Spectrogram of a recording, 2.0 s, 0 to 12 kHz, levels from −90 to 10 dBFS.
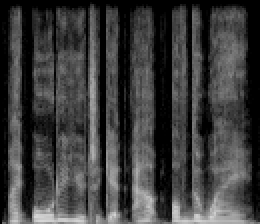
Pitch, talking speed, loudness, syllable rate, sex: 210 Hz, 275 wpm, -16 LUFS, 6.0 syllables/s, female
